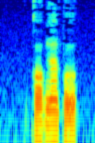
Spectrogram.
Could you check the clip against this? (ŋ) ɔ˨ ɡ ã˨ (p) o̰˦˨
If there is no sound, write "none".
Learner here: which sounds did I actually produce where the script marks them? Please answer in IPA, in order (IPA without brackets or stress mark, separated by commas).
k, p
